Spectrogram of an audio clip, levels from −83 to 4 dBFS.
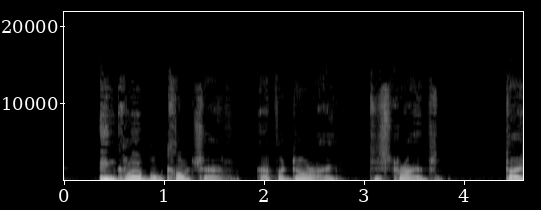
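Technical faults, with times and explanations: No technical faults are audible anywhere in the speech recording.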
